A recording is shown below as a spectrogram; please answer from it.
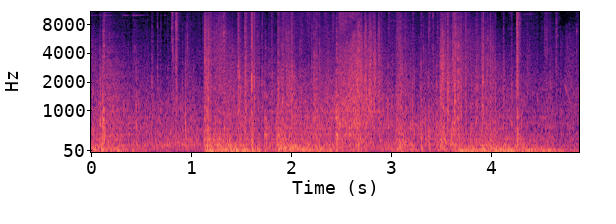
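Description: Dense gunfire in a multiplayer shooter battle, a rolling barrage of shots and booms layered close and far, continuous and loud with no pauses.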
